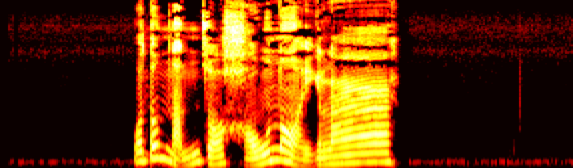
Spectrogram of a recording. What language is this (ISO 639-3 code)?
yue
